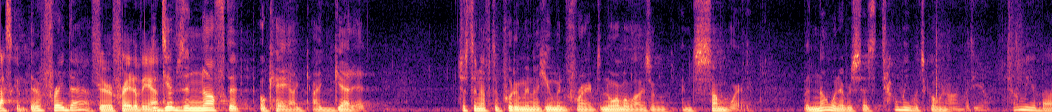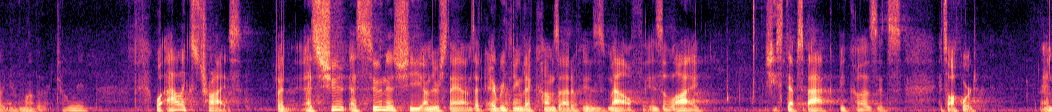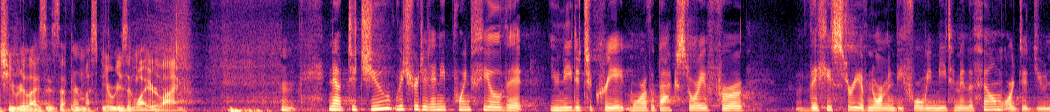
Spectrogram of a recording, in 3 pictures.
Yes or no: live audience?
yes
